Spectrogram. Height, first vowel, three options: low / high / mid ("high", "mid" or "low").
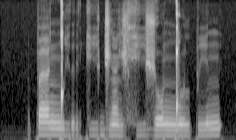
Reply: low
